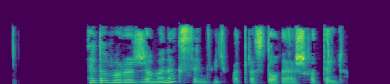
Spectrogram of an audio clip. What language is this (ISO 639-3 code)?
hye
